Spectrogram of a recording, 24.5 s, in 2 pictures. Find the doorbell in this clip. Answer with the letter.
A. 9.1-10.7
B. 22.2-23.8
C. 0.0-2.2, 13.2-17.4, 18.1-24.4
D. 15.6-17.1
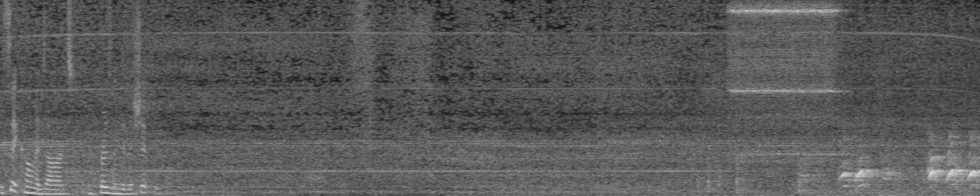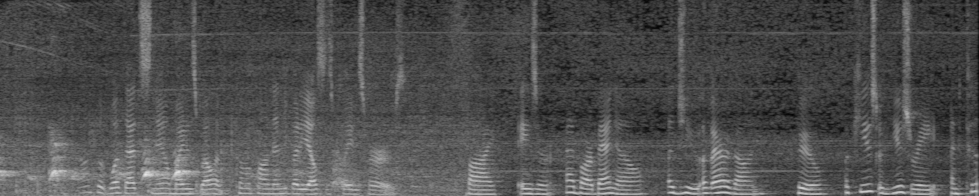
A.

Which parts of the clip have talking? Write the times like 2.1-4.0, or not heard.
0.0-2.2, 13.2-17.4, 18.1-24.4.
